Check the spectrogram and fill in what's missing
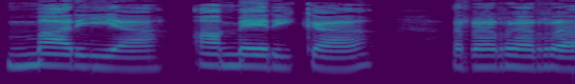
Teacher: So normally in Spanish, you would have sort of a tapped R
